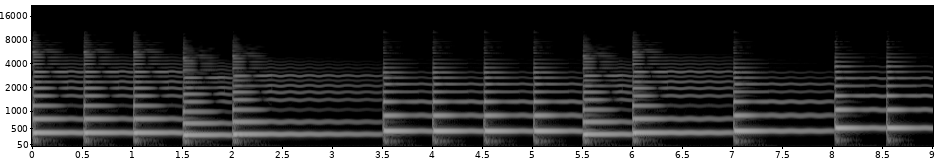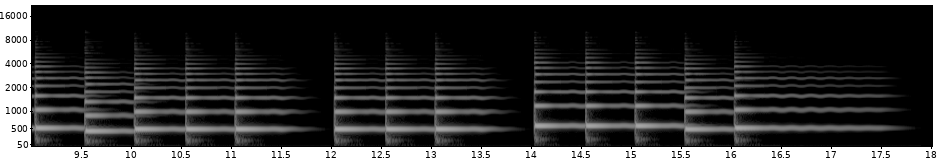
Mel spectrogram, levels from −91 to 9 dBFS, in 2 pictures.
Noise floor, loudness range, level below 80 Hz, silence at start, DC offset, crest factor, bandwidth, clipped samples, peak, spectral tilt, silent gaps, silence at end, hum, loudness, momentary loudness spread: -56 dBFS; 2 LU; -80 dBFS; 0 s; under 0.1%; 16 dB; 9.2 kHz; under 0.1%; -18 dBFS; -4.5 dB/octave; none; 0.45 s; none; -35 LUFS; 12 LU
